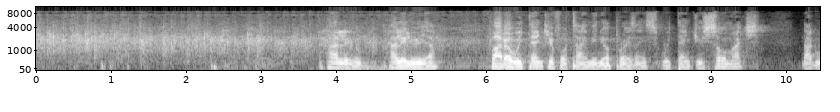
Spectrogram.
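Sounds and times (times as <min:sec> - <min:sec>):
audience clapping: 0:00.0 - 0:07.5
speech: 0:03.9 - 0:05.4, 0:06.1 - 0:10.4.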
